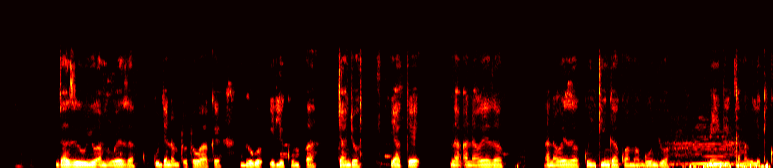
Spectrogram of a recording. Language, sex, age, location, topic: Swahili, male, 25-35, Nakuru, health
